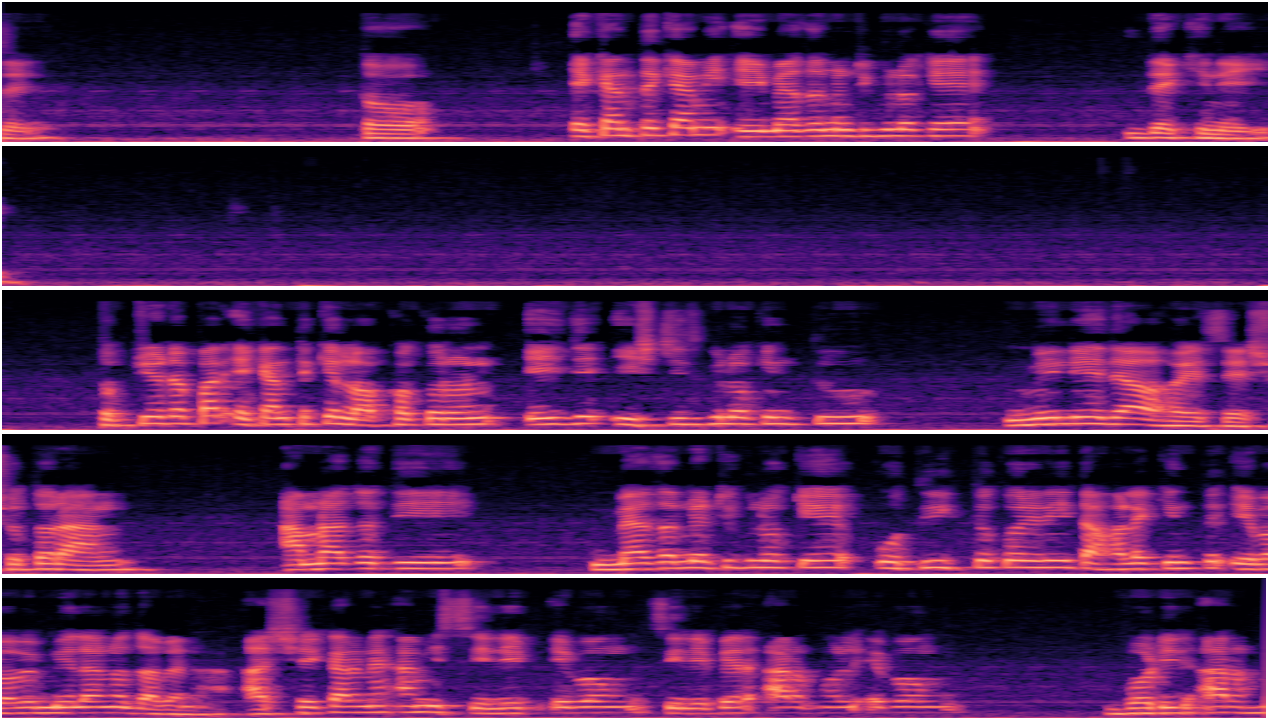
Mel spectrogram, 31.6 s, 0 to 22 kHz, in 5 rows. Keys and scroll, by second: 2.5 j, 4.3 Return, 7.5 Delete.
